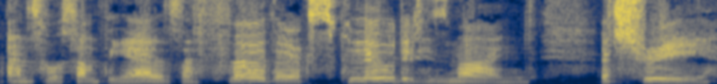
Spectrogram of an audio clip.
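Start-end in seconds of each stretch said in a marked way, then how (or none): none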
